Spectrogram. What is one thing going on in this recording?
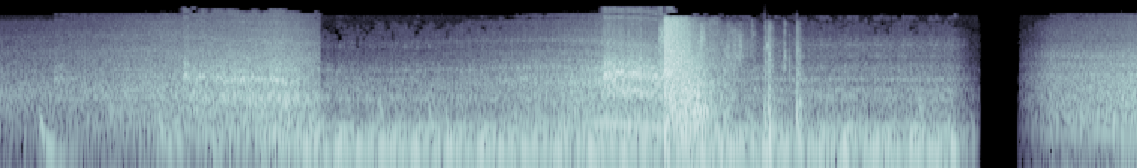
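Car engines roar as cars speed down a street.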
